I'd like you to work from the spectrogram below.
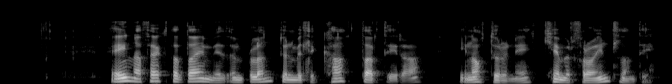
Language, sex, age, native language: Icelandic, male, 30-39, Icelandic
